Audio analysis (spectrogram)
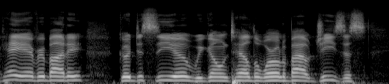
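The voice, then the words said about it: Slight put-on Southern accent. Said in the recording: “He had a little Southern accent.”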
